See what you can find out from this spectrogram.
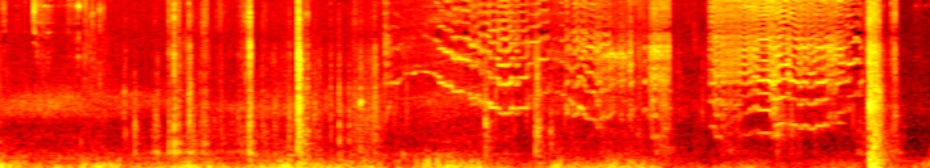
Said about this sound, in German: Das war der Kofferraum, ja. Der quietschte so schön.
